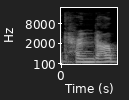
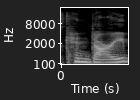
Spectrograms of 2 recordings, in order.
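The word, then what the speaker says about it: Kendare: I think earlier in the vlog, I was saying Kendar Blake for the author. Now that I've listened to the audiobook, I do realize that it's Kendari Blake, and I will fix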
